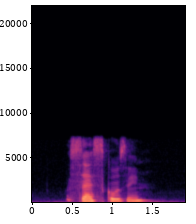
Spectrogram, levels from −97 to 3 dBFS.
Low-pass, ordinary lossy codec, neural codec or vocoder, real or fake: 7.2 kHz; none; none; real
